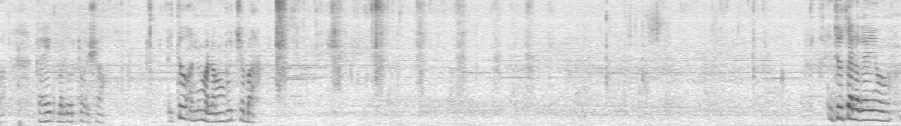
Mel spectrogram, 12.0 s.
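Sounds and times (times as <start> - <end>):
steady low hum: 0.0 - 12.0
quiet chewing: 3.7 - 11.1.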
